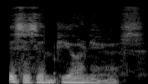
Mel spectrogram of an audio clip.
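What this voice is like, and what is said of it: Stuffy NPR newsreader voice. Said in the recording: “talk like NPR News, America? It sounds like we all have colds”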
